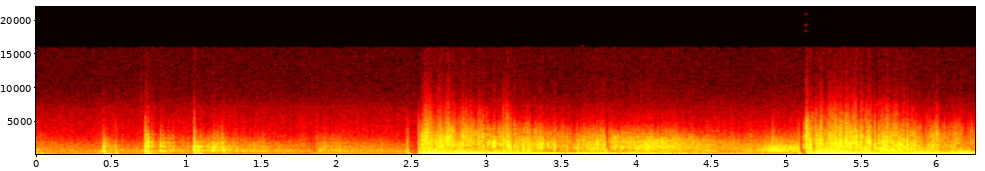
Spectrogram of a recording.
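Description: Gunfire from a captured British artillery piece worked by German paratroopers on the heights at Suda Bay, Crete: several lighter sharp cracks, then two heavy booming blasts, each with a long rolling rumble.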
